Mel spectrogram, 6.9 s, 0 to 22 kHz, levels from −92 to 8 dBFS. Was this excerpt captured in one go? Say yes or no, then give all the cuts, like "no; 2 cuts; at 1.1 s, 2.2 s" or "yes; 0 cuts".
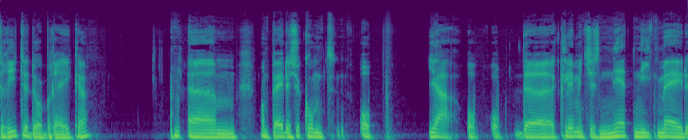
yes; 0 cuts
